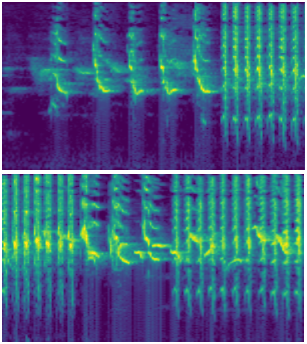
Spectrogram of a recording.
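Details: Male Javan myna with white eyes, its song said to make any myna join in: a few slurred whistles lead into a fast, buzzy rattle of rapidly repeated notes, ending in squeaky, trilling chatter.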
